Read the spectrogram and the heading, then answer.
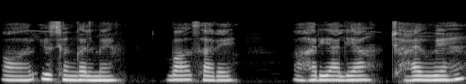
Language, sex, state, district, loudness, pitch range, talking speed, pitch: Hindi, female, Bihar, Kaimur, -14 LUFS, 195-205 Hz, 130 wpm, 200 Hz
